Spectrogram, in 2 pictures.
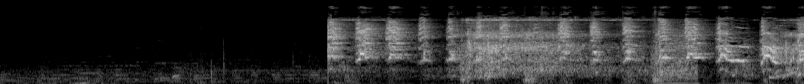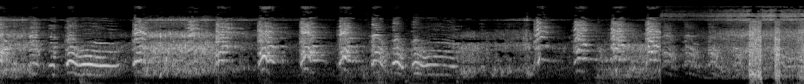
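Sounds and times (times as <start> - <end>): puppy yapping: 3.3 - 15.5.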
